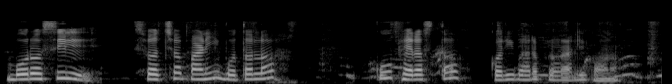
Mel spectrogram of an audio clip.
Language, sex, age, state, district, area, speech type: Odia, female, 30-45, Odisha, Bargarh, urban, read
